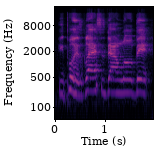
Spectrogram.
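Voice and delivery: ordinary talk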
